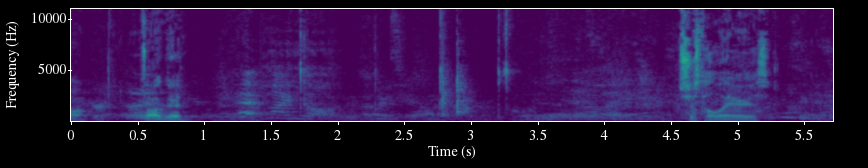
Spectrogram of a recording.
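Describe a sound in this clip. Casino chips click on a table.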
